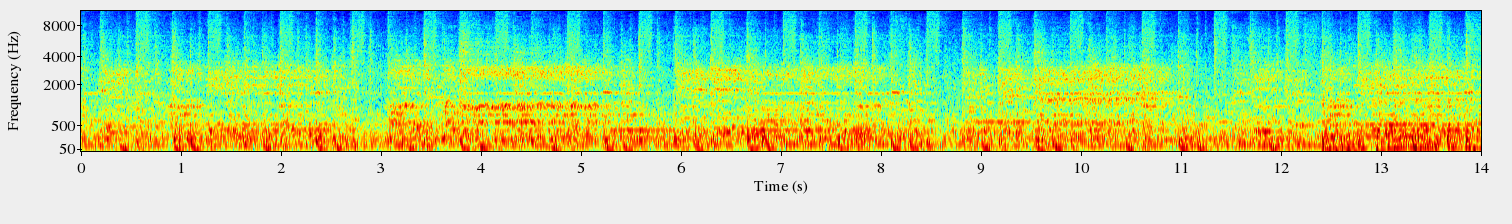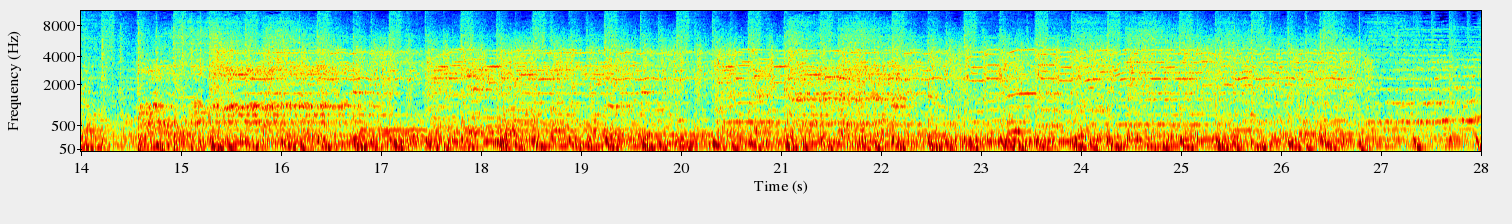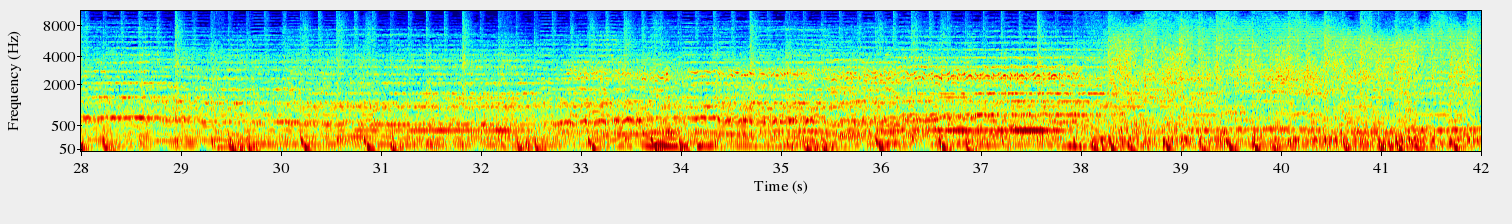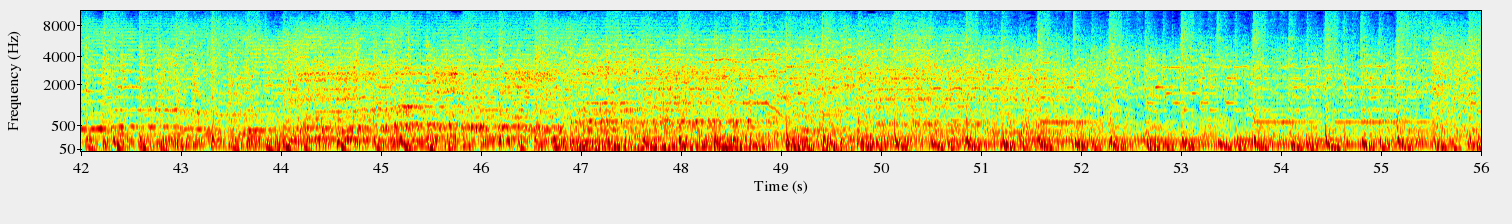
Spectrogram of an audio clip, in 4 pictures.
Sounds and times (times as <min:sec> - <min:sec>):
Music: 0:00.0 - 0:56.0.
